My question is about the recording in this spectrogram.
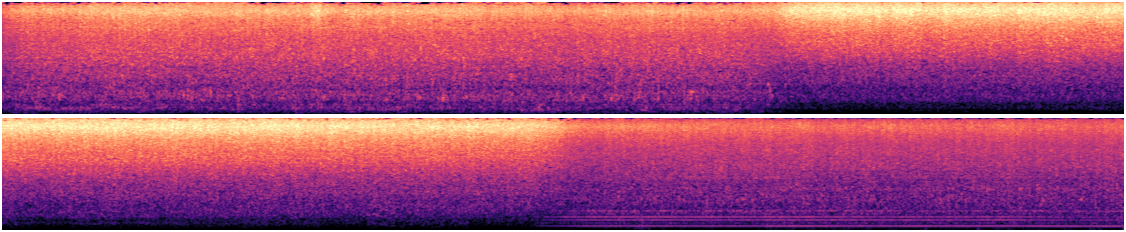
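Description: Waterfall: a steady, loud rush of falling water. About seventeen seconds in, a steady boat engine hum joins over the rush of water.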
